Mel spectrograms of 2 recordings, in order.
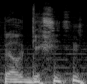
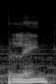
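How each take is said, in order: First: The name is said with a g sound. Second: The name is said without a g sound. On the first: The speaker calls it right. "Basically, it's Pelgain" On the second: The speaker calls it wrong. "why am I keep on pronouncing that uh, ring uh, Pelane?"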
